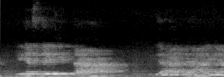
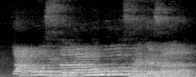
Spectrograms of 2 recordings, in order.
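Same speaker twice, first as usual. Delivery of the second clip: high-pitched scolding; 7 semitones higher, 3 dB louder than usual. Acted. Teacher scolding a pupil who always gets it wrong, in a raised high voice. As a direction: pitch up, blaming a pupil who keeps failing. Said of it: "nada suaranya tinggi".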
